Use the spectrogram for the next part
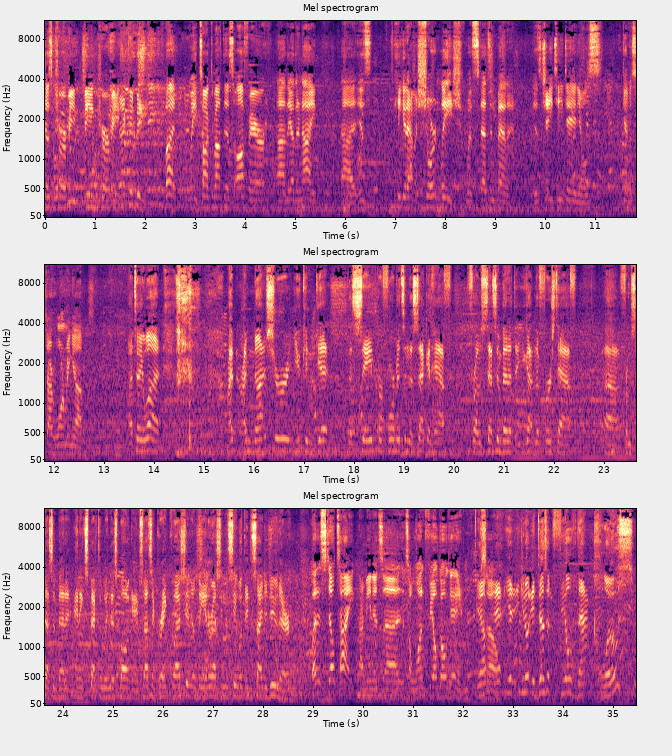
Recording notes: On location from Lucas Oil Stadium in Indianapolis for the 2022 CFP National Championship Game.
